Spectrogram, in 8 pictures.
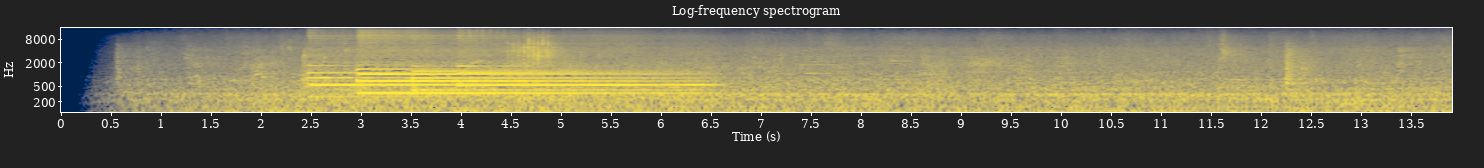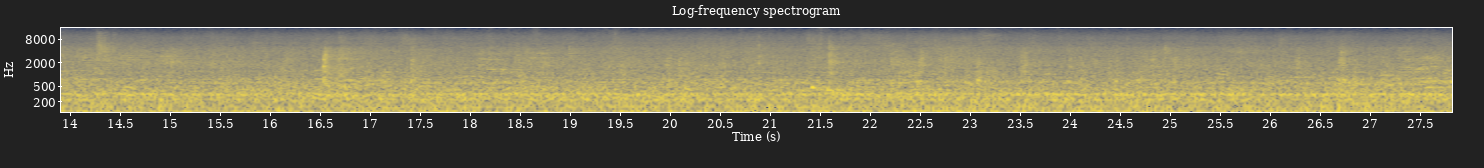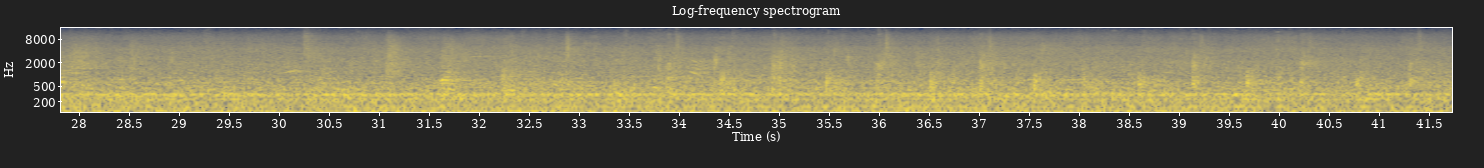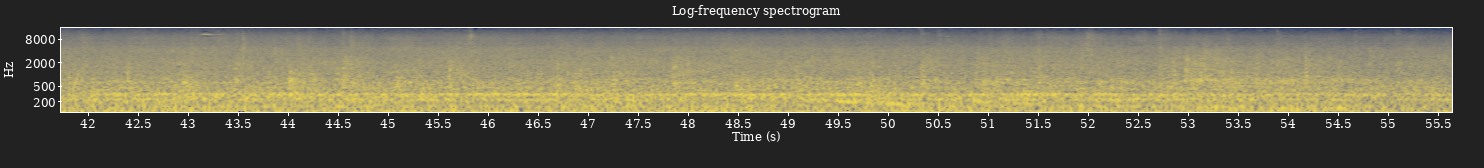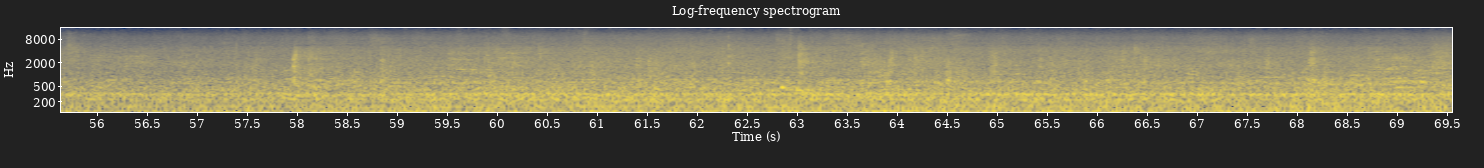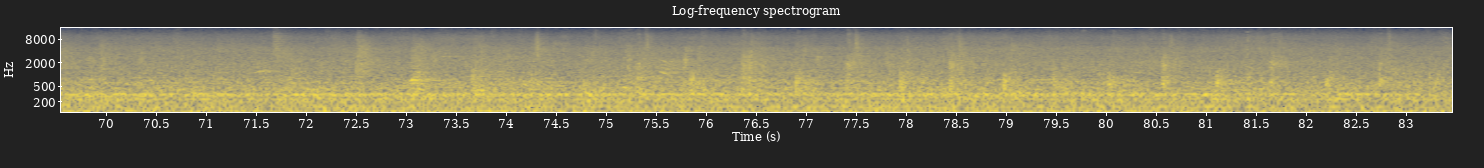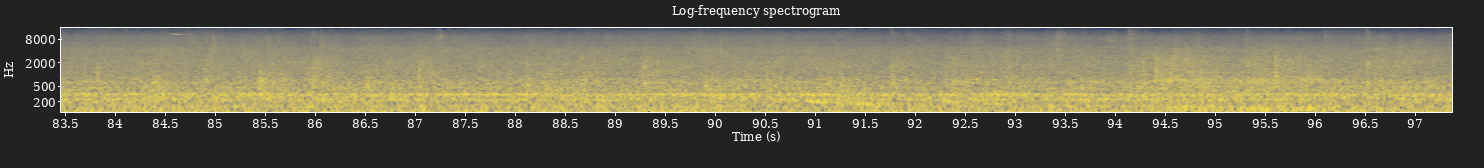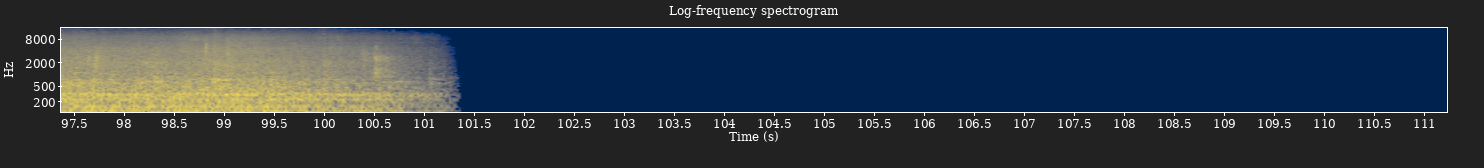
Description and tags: Subway Signal at Platform
Ambience at a subway platform, footsteps, people in the distance, no trains. The recording starts with an announcement signal but there is no following announcement. Recorded at a Vienna subway line, XY Recording to Tascam DAT, 1998.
